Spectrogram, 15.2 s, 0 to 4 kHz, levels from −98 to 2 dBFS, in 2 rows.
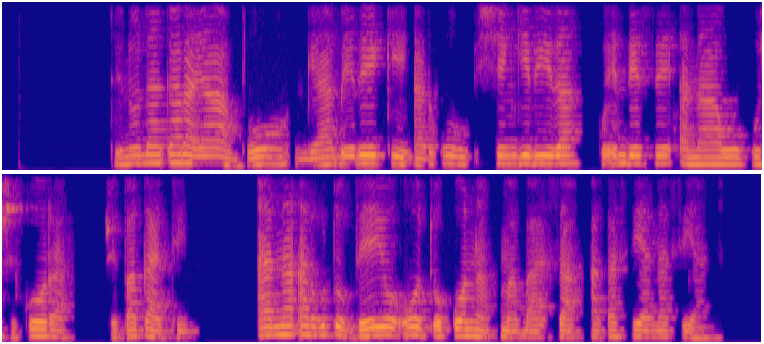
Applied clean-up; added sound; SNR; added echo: none; none; none; none.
